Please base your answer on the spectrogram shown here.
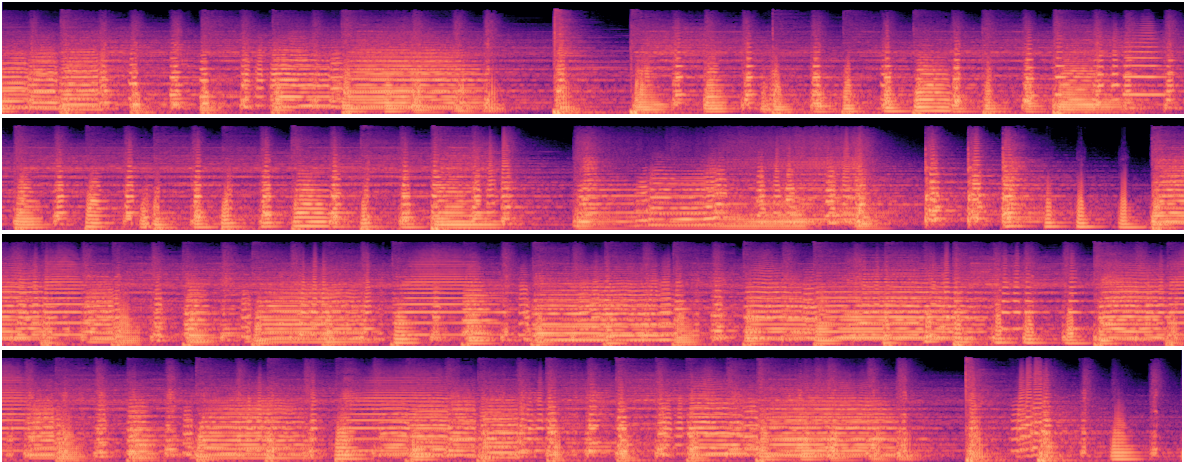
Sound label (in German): Polka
